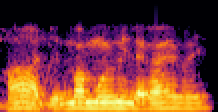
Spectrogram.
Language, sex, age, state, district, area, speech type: Hindi, male, 30-45, Uttar Pradesh, Jaunpur, rural, conversation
